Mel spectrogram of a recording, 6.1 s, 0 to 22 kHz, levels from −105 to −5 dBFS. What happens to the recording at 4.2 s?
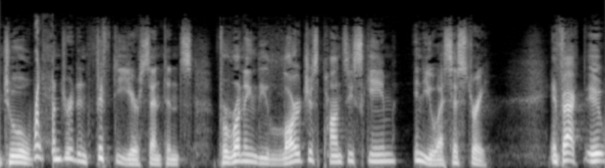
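Nothing goes wrong at 4.2 s; the speech carries on intact through that moment.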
